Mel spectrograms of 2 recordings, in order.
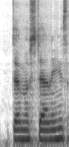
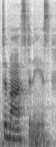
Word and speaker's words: Demosthenes: of lock and dim demostanies i never demosthenes i never pronounced that correctly demosthenes so they basically are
